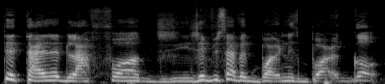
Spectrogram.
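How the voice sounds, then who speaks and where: A man's voice: fairly high pitch, a little slow, fairly bright tone. A man with a Quebec French accent, hosting his own channel in a boastful, crude, swaggering street-talk rant. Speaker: channel host. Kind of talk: ranting monologue.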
